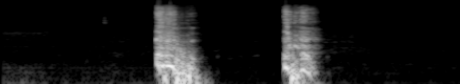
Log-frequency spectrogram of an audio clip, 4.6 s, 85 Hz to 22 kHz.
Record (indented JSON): {
  "cough_length": "4.6 s",
  "cough_amplitude": 32768,
  "cough_signal_mean_std_ratio": 0.33,
  "survey_phase": "alpha (2021-03-01 to 2021-08-12)",
  "age": "45-64",
  "gender": "Male",
  "wearing_mask": "No",
  "symptom_none": true,
  "smoker_status": "Ex-smoker",
  "respiratory_condition_asthma": true,
  "respiratory_condition_other": false,
  "recruitment_source": "REACT",
  "submission_delay": "1 day",
  "covid_test_result": "Negative",
  "covid_test_method": "RT-qPCR"
}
